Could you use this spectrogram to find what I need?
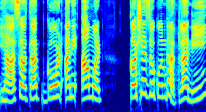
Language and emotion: Goan Konkani, happy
